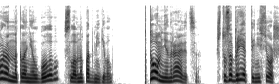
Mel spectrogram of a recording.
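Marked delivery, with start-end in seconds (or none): 2.9-5.6 voice growing heated, temper starting to flare. A young man answering a talking raven that teased him, getting heated. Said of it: "начал распаляться Киан".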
